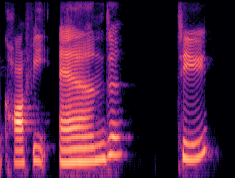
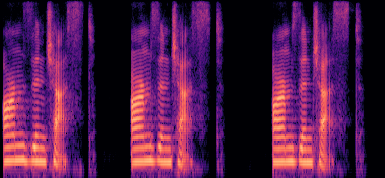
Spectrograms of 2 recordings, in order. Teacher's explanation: Now this and can just be pronounced as an.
